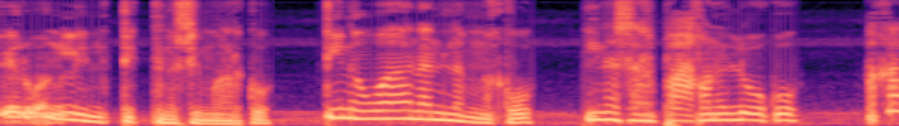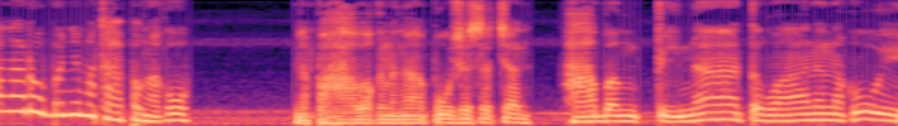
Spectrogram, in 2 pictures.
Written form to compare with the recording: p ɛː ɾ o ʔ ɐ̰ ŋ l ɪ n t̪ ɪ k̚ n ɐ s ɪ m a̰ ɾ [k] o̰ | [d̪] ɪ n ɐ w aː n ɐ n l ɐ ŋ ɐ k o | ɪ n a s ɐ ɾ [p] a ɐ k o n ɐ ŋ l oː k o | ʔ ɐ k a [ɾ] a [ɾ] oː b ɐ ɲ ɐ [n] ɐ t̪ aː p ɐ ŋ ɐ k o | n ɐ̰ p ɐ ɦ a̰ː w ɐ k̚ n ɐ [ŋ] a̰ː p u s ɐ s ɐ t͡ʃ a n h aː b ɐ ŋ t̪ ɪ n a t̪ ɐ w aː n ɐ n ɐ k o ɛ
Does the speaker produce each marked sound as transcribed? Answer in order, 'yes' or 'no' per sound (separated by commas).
yes, no, yes, no, yes, no, yes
